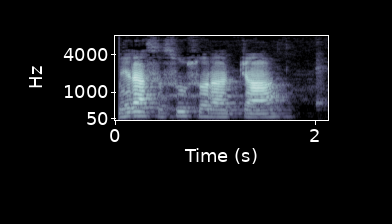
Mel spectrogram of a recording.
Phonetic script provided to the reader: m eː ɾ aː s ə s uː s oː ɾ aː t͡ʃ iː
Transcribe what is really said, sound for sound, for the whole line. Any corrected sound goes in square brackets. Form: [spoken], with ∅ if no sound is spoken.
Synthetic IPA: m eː ɾ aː s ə s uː s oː ɾ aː t͡ʃ [aː]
